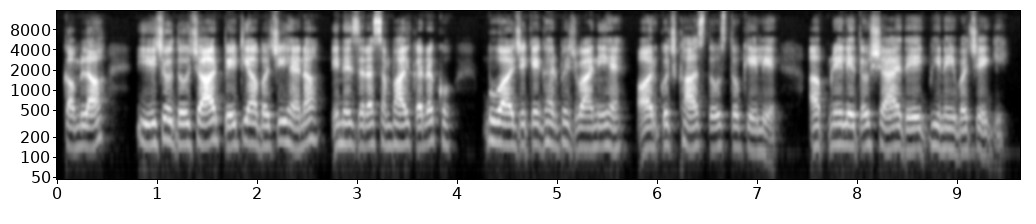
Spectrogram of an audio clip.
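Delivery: low voice, sulky instructions; grumbling father-in-law. Acted. Sharma ji instructs wife.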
